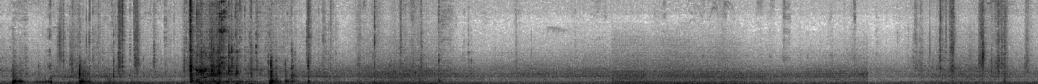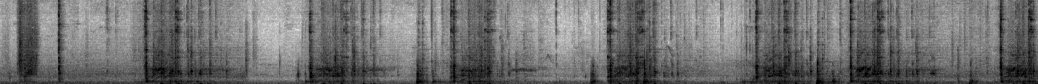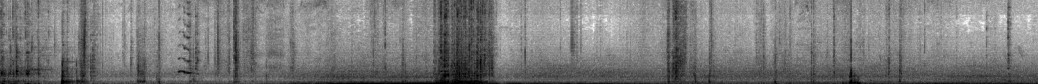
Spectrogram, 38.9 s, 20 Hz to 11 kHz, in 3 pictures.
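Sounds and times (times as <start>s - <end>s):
lawn mower engine running: 0.0s - 4.1s, 14.3s - 16.1s, 16.7s - 32.3s
lawn mower engine cranking: 0.0s - 4.2s, 13.2s - 32.6s
recoil cord yanks: 16.7s - 19.8s, 22.2s - 29.2s.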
